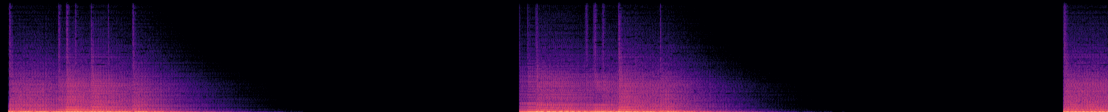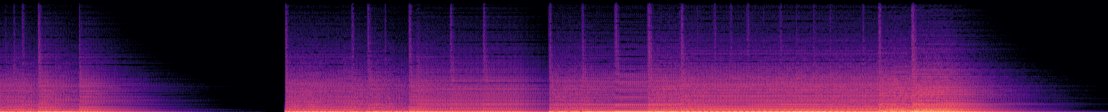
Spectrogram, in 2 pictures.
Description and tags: reverba-rhythm-bass
synthesized, eerie, bass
